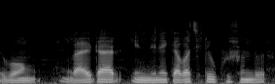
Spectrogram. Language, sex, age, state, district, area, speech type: Bengali, male, 30-45, West Bengal, Birbhum, urban, spontaneous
